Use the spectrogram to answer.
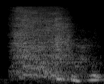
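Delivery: long breathy sigh of frustration; annoyed sigh. Real, not acted. Vlogger sighing over a bad online order, fed-up sigh.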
